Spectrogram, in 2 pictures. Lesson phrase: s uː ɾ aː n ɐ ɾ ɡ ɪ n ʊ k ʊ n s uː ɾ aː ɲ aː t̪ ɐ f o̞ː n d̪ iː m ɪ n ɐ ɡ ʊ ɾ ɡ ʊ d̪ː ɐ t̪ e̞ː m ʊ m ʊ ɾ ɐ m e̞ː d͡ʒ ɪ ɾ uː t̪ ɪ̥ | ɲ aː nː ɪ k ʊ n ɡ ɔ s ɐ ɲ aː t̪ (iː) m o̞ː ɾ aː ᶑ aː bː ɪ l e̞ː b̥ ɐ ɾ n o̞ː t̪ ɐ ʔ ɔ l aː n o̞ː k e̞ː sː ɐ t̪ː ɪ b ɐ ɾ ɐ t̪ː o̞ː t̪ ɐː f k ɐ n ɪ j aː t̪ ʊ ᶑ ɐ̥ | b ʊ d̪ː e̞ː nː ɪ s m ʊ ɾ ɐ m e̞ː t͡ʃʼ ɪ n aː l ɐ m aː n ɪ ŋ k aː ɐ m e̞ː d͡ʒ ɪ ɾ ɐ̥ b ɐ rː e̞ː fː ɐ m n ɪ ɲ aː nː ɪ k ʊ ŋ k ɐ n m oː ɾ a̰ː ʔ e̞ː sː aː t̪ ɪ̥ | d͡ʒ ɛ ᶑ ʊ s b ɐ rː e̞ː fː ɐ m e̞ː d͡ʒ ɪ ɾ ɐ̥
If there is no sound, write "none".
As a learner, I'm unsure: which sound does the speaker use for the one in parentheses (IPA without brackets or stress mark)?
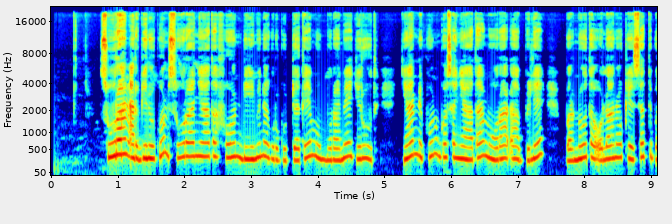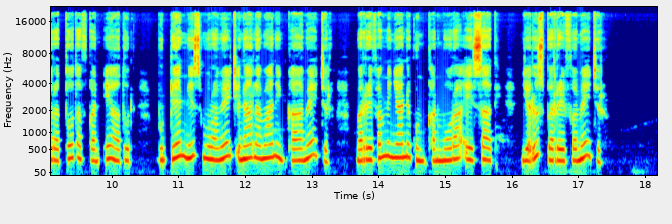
aː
